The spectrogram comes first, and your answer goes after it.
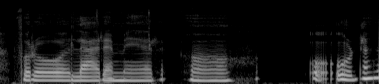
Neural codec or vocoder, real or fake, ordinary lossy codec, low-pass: vocoder, 44.1 kHz, 128 mel bands every 256 samples, BigVGAN v2; fake; none; 14.4 kHz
